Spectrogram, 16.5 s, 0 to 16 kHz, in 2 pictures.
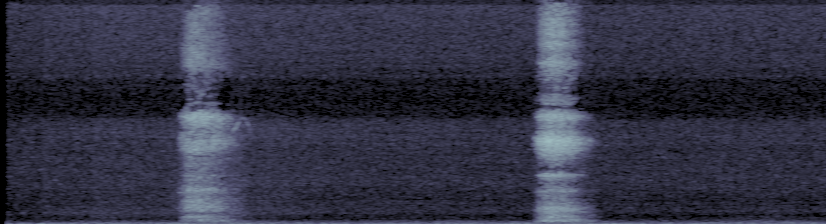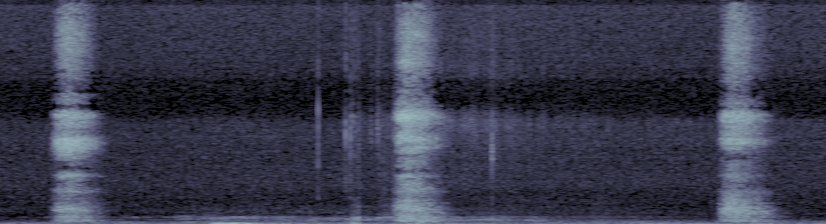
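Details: Sleeping on someone's shoulder: five noisy, rough, snorting snores over about 16 seconds, roughly 12 breaths a minute, in a quiet room.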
